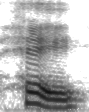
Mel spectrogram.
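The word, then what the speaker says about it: ה: right okay laughs that second letter is hey pronounced hey and symbolizes the Divine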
